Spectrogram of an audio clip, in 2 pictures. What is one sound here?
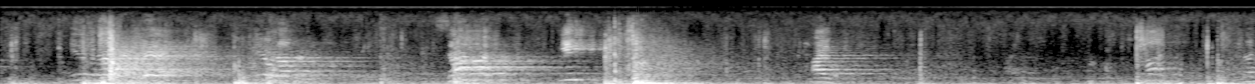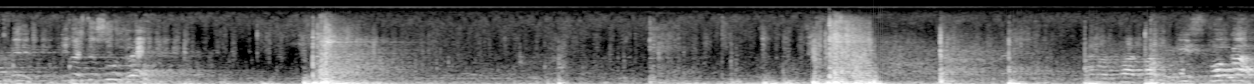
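A handball thuds against the floor.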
